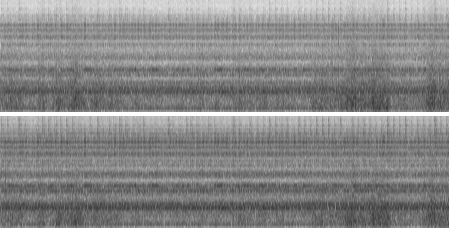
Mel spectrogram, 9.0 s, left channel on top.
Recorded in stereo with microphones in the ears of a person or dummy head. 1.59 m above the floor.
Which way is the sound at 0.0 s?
55° right (ahead or behind).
